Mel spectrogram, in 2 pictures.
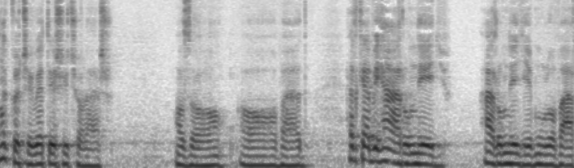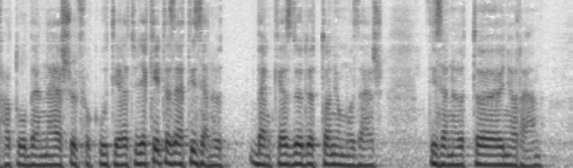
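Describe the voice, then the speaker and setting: A man at a medium pitch, speaking fairly slowly with fairly even intonation. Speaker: lawyer and parliamentary candidate. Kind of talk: interview. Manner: halting.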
